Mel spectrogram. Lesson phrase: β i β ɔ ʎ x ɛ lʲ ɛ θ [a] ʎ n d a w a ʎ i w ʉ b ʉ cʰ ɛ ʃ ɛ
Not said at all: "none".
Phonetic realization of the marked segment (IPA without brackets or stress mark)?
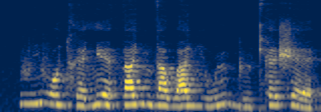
a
